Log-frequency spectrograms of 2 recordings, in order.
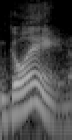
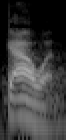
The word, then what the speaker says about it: Gawain: But here, this is alliterative verse, and the emphasis is on the first syllable, Gawain. He's clearly not Gawain, because the emphasis, the alliteration, is usually on the G, so that's what's clearly supposed to be emphasized.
